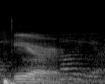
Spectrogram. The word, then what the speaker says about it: year: 이거 반자음이에요. 반자음 됐습니까? of the year입니다. year니까 e니까 e 소리 나니까 이거 모음 아니 뭐야 모음 아니냐 하면 안 되는데 이 반자음이 들어 있습니다. year 이런 뭐 이상한 발음이에요.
